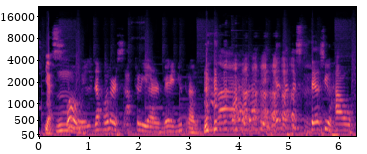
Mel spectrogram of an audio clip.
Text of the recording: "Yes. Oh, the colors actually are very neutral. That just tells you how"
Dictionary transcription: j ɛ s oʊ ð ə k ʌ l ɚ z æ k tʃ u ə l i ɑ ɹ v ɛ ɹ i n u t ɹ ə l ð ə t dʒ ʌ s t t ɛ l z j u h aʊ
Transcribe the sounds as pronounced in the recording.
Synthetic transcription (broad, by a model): j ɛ s oʊ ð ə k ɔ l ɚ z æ k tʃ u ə l i ɑ ɹ v ɛ ɹ i n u t ɹ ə l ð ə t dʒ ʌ s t t ɛ l s j u h aʊ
